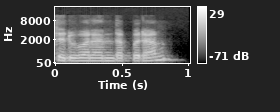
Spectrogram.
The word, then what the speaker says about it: Tiruvananthapuram: Now it's pronounced Tiruvananthapuram, and it's the capital city of Kerala, which is one of the southernmost states in India.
